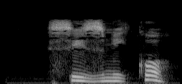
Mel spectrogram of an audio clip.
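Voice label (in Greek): "sizmiko", Greek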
